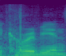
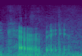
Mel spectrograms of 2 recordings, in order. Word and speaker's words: Caribbean: Some people say Caribbean, some people say Caribbean.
